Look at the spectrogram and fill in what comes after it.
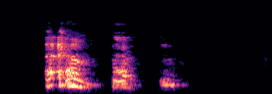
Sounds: Throat clearing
